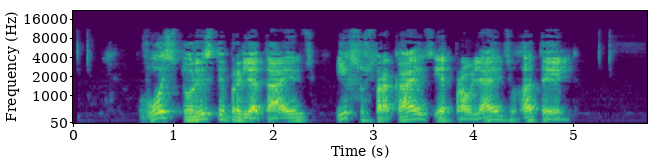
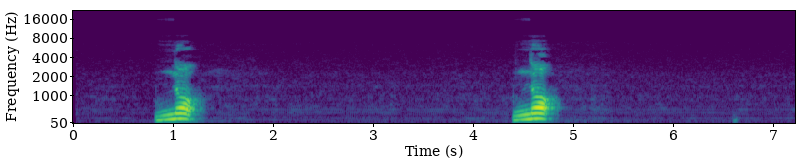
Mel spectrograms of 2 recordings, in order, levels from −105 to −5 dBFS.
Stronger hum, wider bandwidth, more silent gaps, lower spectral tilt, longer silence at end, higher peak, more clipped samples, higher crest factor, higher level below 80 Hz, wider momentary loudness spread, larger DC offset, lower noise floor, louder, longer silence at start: neither; first, 11.5 kHz vs 6.6 kHz; neither; second, -3.5 dB/octave vs -10 dB/octave; second, 0.75 s vs 2.4 s; about the same, -2 dBFS vs -4 dBFS; neither; about the same, 22 dB vs 24 dB; first, -68 dBFS vs -76 dBFS; second, 9 LU vs 17 LU; neither; second, -58 dBFS vs -80 dBFS; about the same, -21 LUFS vs -21 LUFS; about the same, 0.7 s vs 0.8 s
